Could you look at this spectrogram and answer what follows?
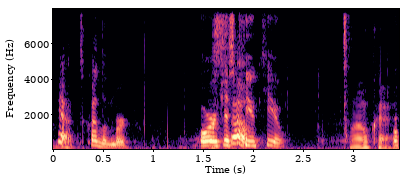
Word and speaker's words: Quedlinburg: quentinburg yeah quinlanberg but it's Finland quacks of quedlinburg that's quedlinburg or just QQ okay we're playing QQ we're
